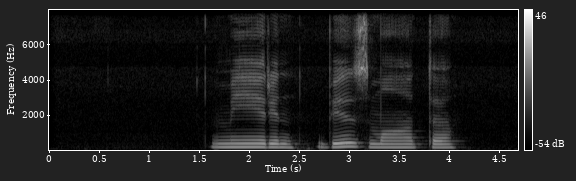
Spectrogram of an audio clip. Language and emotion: Russian, sad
